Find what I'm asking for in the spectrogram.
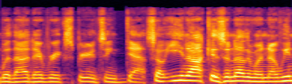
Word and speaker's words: Enoch: Enoch.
